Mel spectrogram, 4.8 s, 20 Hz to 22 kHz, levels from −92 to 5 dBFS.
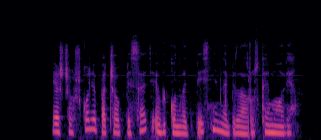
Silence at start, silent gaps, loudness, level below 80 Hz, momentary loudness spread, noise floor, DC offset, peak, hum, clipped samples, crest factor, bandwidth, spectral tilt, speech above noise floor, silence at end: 0.8 s; none; -40 LUFS; -72 dBFS; 5 LU; under -90 dBFS; under 0.1%; -22 dBFS; none; under 0.1%; 18 dB; 8 kHz; -6.5 dB/octave; over 51 dB; 0.35 s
